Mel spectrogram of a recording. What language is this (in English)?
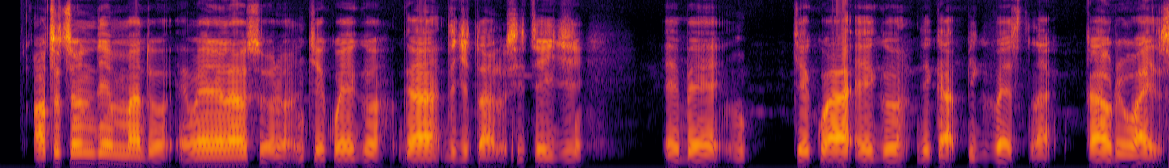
Igbo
